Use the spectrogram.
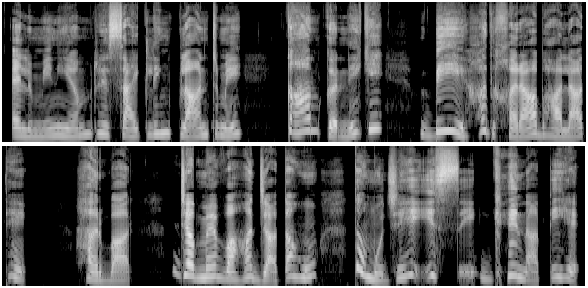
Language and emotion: Urdu, disgusted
